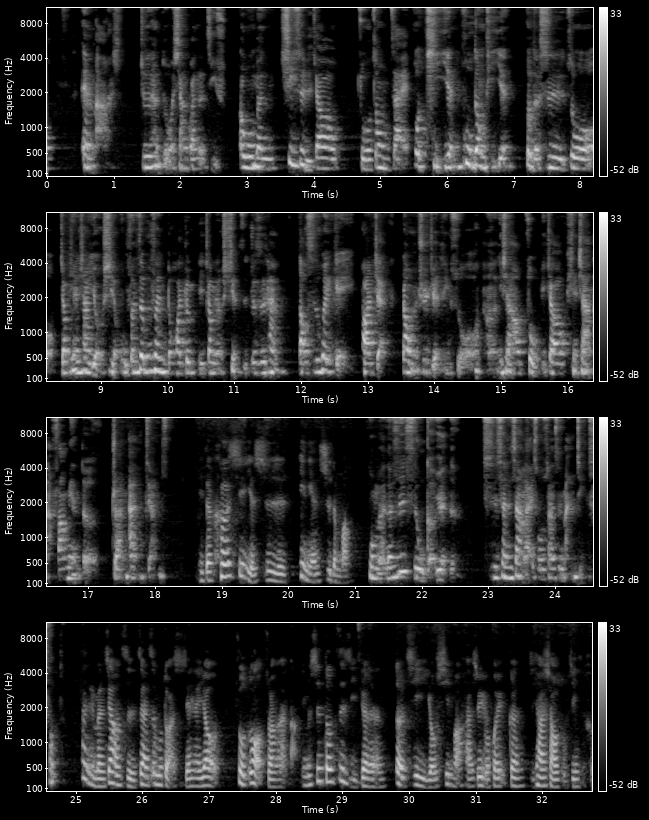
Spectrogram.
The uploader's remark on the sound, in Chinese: 由於線上軟體收音問題，音質與前幾集有所落差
